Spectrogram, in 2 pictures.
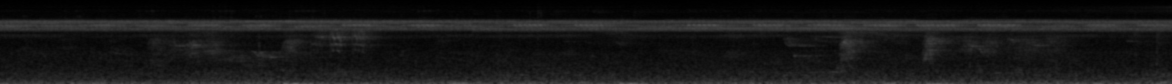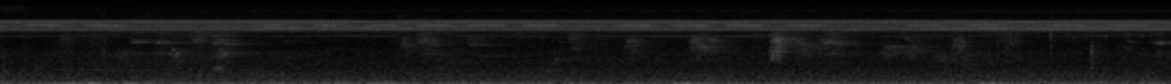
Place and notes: Rainforest atmosphere recorded in Tambopata National Reserve, Perú.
